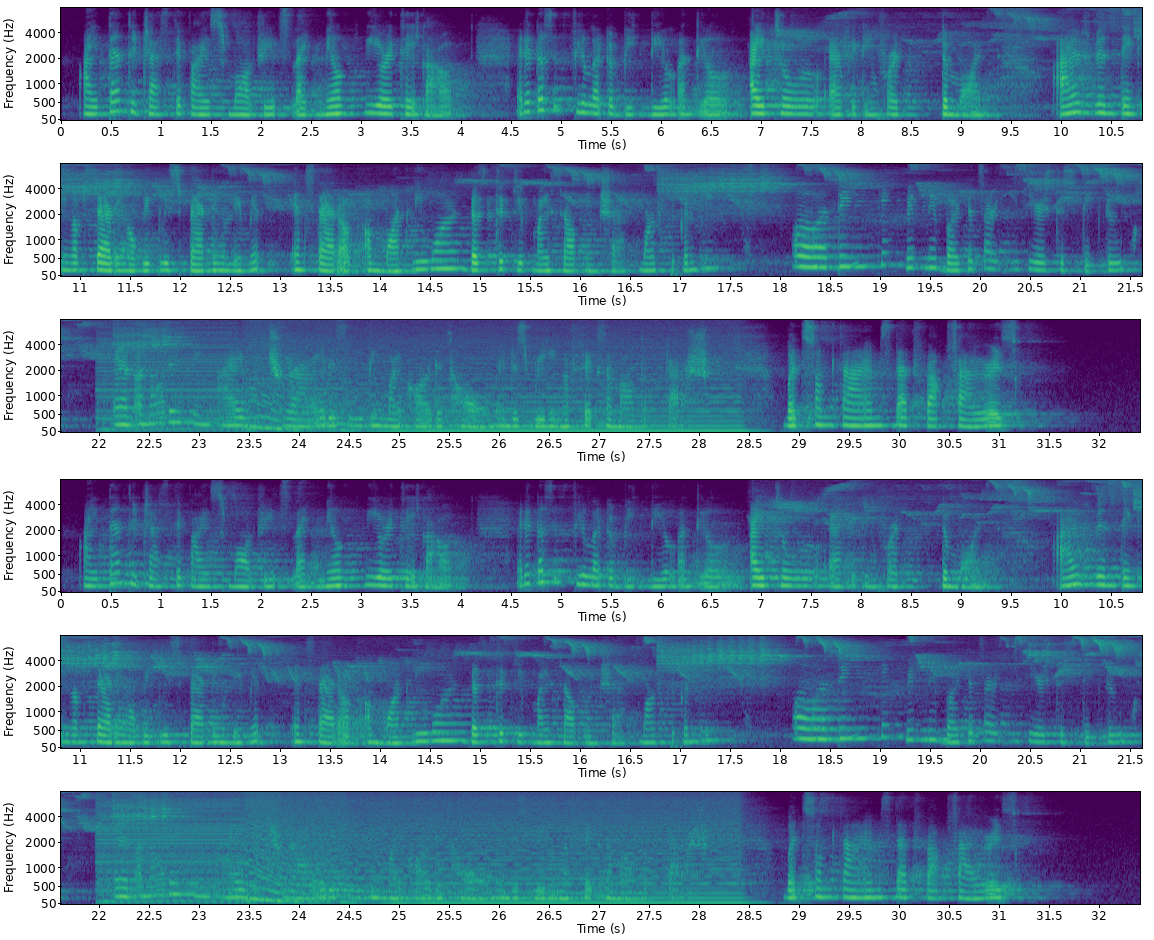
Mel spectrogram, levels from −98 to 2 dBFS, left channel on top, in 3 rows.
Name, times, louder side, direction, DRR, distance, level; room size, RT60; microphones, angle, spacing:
voice 1, 0.2-8.4 8.8-12.8 13.1-17.7 18.1-21.5 22.1-27.4 27.7-28.1 28.3-31.3, left 2 dB, 85° left, 2 dB, 1.1 m, -32 dB
sound 1, 6.9-22.7, right 4 dB, 50° right, 7.3 m, -45 dB
sound 2, 22.0-28.5, right 1 dB, 80° right, 1.9 m, -38 dB
25.0 x 24.5 x 8.2 m, 1.3 s
head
